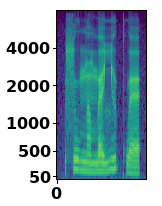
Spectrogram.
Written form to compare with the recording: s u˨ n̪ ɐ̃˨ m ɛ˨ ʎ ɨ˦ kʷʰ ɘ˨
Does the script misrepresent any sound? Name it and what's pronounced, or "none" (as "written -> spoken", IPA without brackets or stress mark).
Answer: ɘ˨ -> ɛ˨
